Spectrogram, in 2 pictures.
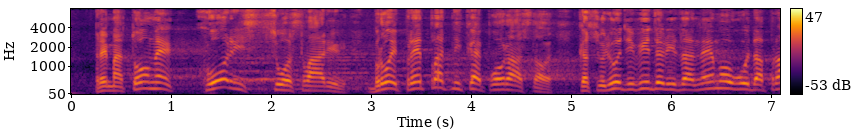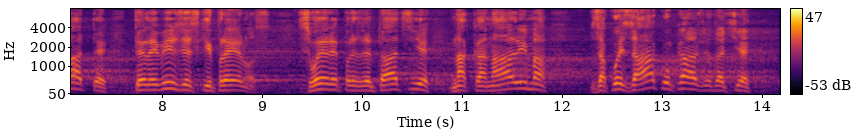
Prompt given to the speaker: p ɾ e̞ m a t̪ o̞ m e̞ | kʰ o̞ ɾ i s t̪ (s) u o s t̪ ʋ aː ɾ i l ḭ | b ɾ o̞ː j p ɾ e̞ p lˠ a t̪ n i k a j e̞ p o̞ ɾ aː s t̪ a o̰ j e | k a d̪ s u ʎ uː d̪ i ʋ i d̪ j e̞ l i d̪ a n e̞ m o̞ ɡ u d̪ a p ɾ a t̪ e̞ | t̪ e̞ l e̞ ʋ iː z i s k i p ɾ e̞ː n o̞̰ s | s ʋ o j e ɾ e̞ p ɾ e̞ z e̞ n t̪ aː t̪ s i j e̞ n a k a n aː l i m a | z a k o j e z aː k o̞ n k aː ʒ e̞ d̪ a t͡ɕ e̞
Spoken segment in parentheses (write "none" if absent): s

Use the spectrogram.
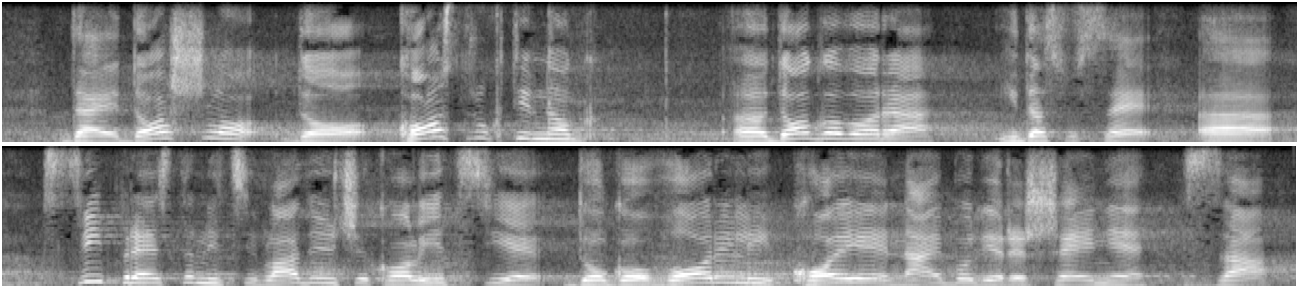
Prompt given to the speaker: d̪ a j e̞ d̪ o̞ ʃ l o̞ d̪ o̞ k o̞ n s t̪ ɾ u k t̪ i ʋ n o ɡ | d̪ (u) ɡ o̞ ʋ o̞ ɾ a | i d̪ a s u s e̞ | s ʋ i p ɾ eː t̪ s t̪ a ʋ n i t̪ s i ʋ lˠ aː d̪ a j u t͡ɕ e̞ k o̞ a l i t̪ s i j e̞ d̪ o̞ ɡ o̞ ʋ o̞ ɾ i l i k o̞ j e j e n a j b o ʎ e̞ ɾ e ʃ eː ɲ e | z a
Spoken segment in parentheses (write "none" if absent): o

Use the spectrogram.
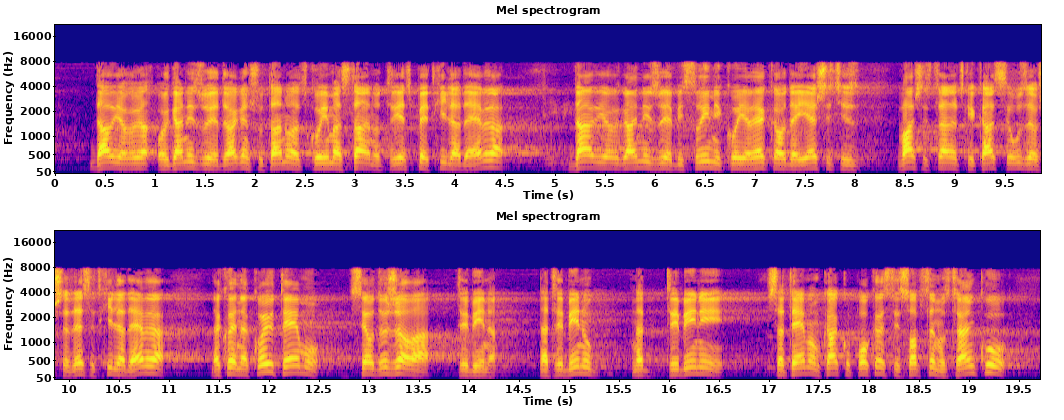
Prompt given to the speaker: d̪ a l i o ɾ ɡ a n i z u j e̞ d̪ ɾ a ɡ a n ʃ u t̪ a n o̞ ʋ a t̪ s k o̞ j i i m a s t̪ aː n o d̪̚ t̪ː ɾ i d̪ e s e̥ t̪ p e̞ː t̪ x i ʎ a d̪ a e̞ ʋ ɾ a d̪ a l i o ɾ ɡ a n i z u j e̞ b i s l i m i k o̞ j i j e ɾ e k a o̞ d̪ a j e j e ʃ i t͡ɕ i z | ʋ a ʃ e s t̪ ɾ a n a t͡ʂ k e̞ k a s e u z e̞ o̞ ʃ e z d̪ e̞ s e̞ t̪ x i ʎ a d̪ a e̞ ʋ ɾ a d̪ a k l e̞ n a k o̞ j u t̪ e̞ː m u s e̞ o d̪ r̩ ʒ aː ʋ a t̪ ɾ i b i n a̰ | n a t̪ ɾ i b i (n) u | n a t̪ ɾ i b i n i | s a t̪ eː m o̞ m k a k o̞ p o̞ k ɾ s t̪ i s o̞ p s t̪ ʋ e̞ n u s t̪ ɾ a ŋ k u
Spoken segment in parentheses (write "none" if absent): n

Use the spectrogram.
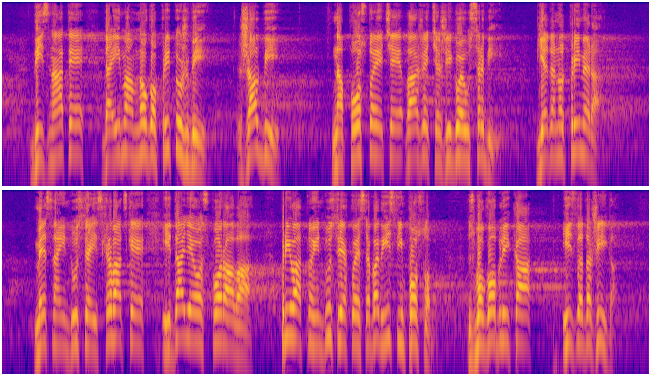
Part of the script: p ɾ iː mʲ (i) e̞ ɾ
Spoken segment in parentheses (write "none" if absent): j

